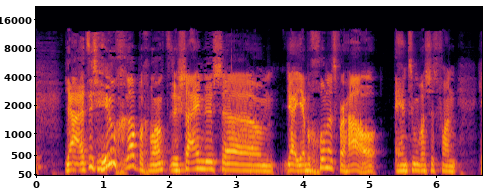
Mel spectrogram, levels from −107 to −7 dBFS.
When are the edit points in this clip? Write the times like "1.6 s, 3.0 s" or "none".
none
